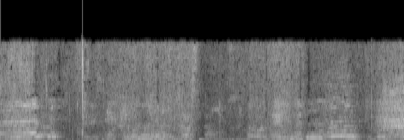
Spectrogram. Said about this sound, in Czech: Já se moc omlouvám, já vás moc neslyším přes, přes dětský křik, tak kdybyste mohla třeba trochu hlasitě.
